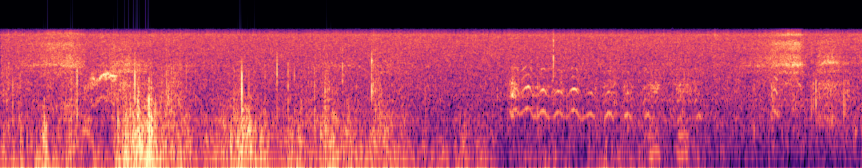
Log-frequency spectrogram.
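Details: Filly on her first time out, meeting Polar, a Great Pyrenees guardian dog. A wavering, vibrato whinny rises and falls for about two seconds midway, after low thuds and rustling, while a person speaks softly to the horse.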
